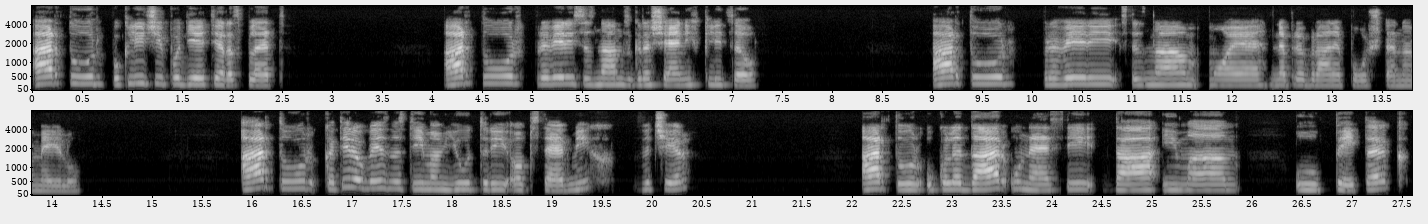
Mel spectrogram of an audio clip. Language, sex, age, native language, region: Slovenian, female, 18-29, Slovenian, Central Slovenia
